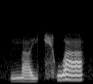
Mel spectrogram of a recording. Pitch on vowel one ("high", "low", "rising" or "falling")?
low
